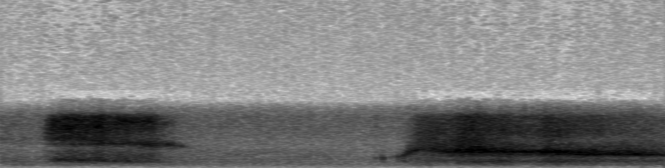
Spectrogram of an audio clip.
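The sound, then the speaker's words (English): A slow breath drawn in during a guided breathing exercise, heard as two soft, breathy rushes of air separated by a pause. The second is longer and louder, and no one speaks. “Let us breathe in”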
